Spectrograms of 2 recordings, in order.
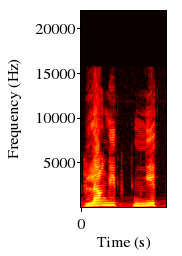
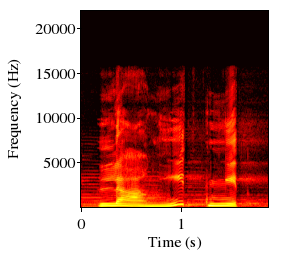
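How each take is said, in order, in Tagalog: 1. Ang salita ay binibigkas na may karaniwang diin. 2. Ang unang bahagi na 'langit' ay malakas ang diin. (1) "Alam ko naman paano i-pronounce yun" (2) "In-emphasize ko lang yung langit dun sa langit-ngit"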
